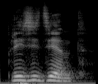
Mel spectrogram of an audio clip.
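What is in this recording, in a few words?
"prezident", Azerbaijani; Orfoqrafiya Lüğəti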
